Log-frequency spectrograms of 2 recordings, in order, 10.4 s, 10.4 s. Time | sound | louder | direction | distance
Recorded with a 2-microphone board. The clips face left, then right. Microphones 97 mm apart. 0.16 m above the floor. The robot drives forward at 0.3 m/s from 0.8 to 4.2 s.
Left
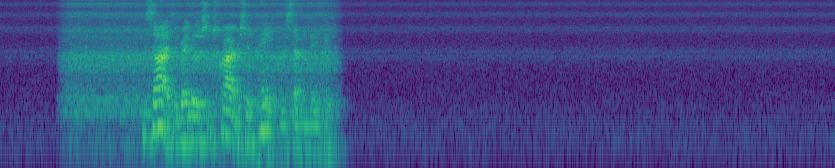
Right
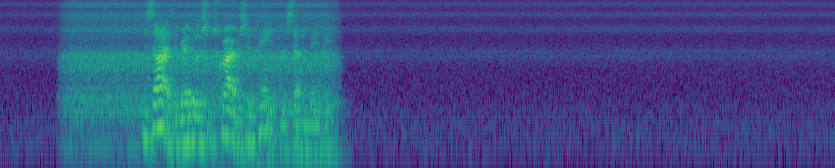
1.8 | a man speaking | even | 5° left (ahead or behind) | 1.1 m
